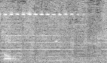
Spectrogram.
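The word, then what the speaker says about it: 台: Chữ "Thai" ở đây được phát âm là "tāi". Thanh một. Nhiều bạn có thể đọc nhầm thành Tái-châu hoặc Thiên-tái. Thực ra phải phát âm là "tāi", như trong Taizhou.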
